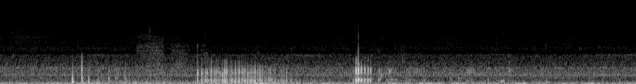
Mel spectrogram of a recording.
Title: Stomach Growling while eating Lunch w/ Burps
